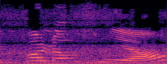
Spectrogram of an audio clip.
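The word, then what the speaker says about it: Paulownia: C'est polovnia. Ça s'écrit P A U P L O W N I A Polovnia.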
